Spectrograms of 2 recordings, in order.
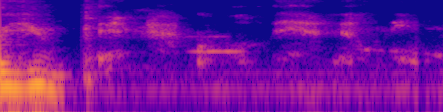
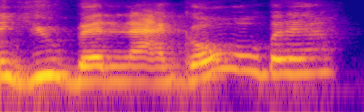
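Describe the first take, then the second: First: High-pitched breathy whisper; whispered playful warning. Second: Said in the usual way. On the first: Shown as a demonstration. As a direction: hiss the warning like a secret.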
